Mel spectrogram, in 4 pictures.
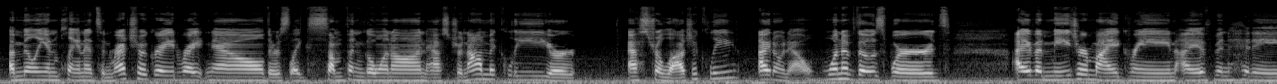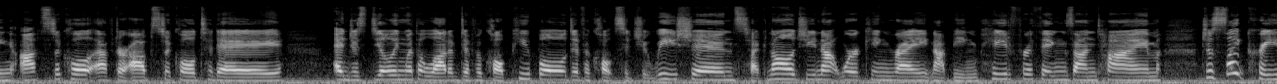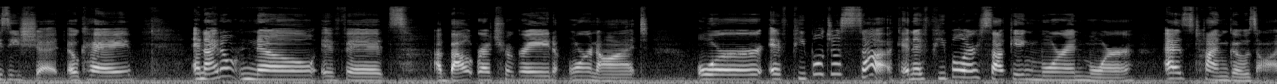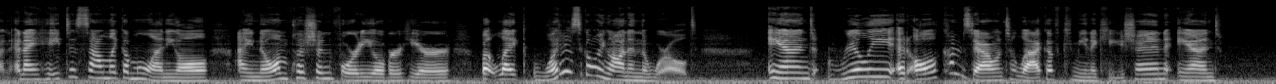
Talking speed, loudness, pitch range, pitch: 145 wpm, -20 LUFS, 165-230 Hz, 190 Hz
